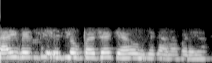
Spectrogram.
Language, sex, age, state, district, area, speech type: Hindi, female, 30-45, Uttar Pradesh, Azamgarh, urban, conversation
